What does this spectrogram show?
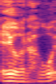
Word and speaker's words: Ayre: 아리아는 이제 이태리 말이고 영창이고 그다음에 그걸 불어로는 AIR, 에어라고 그러고, 이제 그 에어를 영국에서 그냥 에어라고 AYRE로 표기하고 발음은 똑같아요. 에어라고 그래요.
